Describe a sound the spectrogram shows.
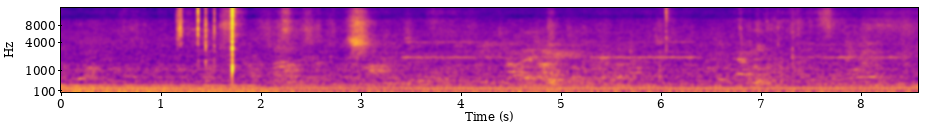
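A young woman talks quietly nearby.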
